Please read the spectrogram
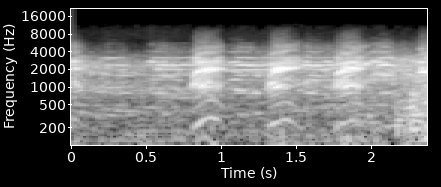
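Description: Cartoon duck quacking four times, short rising-and-falling quacks about half a second apart, over music.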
